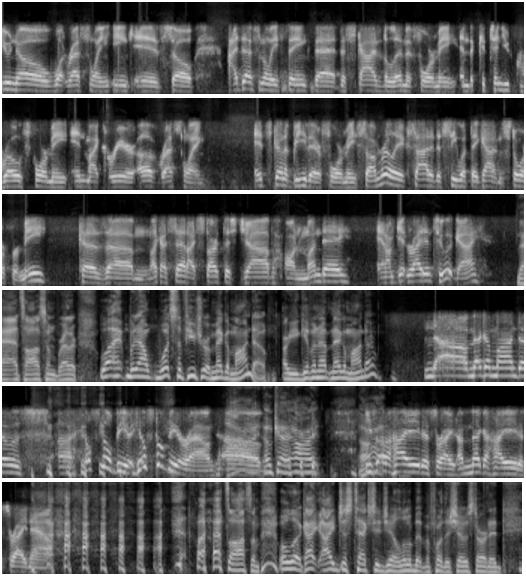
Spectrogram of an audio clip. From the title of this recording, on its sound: calls in to the Gun Guy Show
